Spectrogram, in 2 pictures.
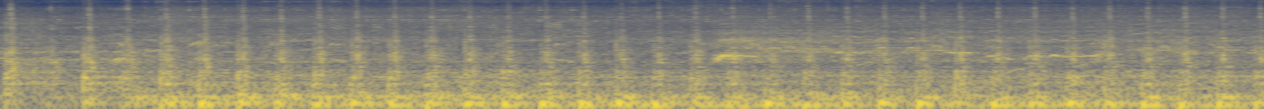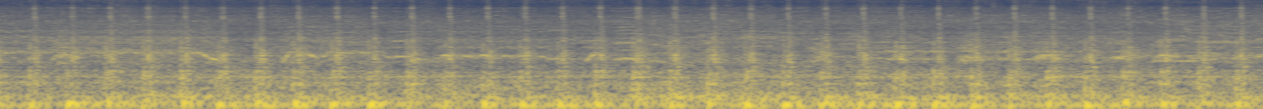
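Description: A large drum beats in a steady, fast rhythm.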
